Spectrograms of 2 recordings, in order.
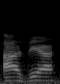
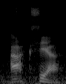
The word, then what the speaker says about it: Axia: over the years first things first it's asia and not axia it's asia asia we've been saying axia that's what it's spelled if it's english pronouncing it it's axia yeah but apparently it's not english i should lay that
